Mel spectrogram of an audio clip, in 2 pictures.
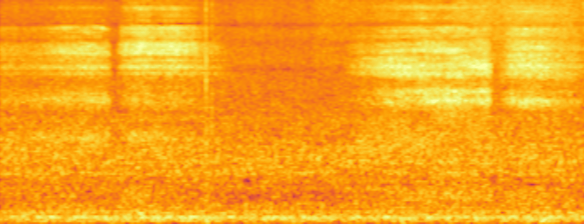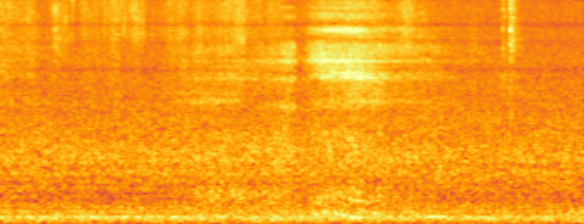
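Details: A sleeping pit bull snoring: steady low rumbling breaths with soft snorts over a continuous noisy background.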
